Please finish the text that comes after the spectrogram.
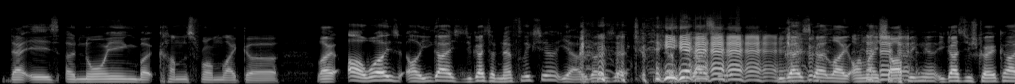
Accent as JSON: {"language": "English", "country": "Australia", "lives_now": "Hong Kong", "said": "We're not Hong Kong based people. We came from Australia to perform in Hong Kong."}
